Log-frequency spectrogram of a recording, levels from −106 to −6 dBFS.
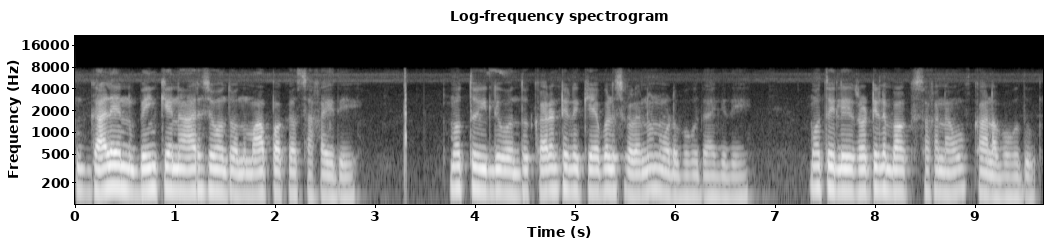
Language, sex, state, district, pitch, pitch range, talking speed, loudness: Kannada, male, Karnataka, Koppal, 150 Hz, 130-155 Hz, 135 wpm, -19 LUFS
